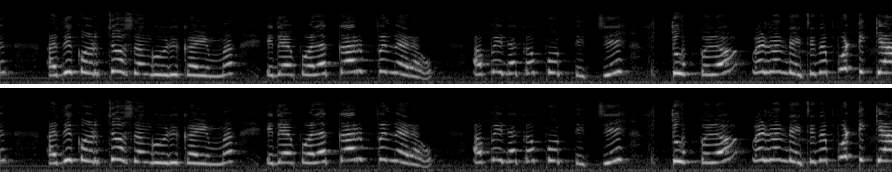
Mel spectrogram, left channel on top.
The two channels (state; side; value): identical; both; correlation 1.00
